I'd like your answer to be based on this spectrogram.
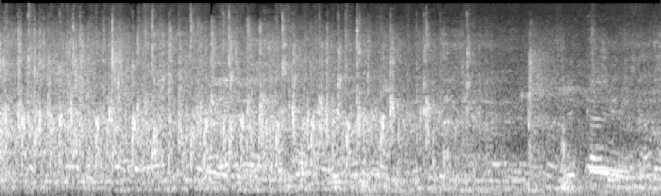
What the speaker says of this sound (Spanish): Pepe, un fuerte aplauso.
